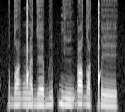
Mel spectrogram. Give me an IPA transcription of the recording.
dˤ æ ŋ͡ǃ æ d ɛ b e p ɡ ĩ ɠ ɤ dˤ ʊ ǃ e

